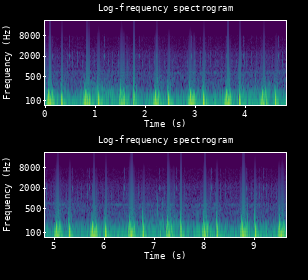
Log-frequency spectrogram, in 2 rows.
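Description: Steady paired low thumps at about 83 beats a minute over a faint steady hum; a normal adult heartbeat.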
